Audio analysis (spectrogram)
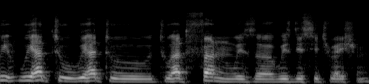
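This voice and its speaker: In a very clean recording with a silent background, a man speaks at a moderate pace with a French accent. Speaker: film director. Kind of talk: interview. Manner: halting, many fillers and repetitions.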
